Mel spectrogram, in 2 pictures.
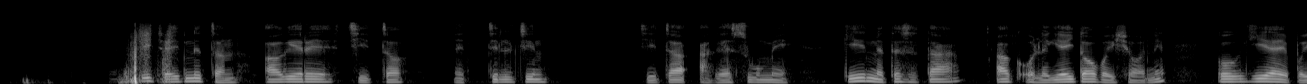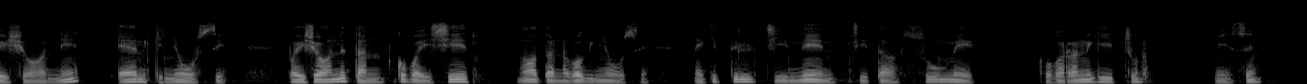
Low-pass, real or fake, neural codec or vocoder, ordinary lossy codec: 7.2 kHz; real; none; none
